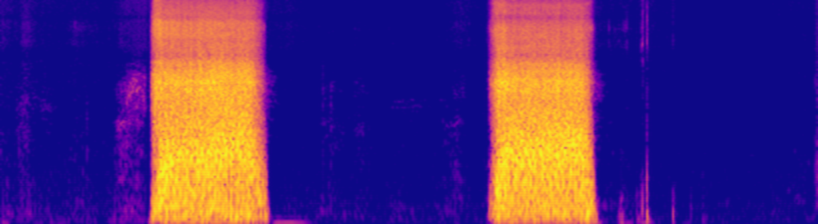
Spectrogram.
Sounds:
Sniff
